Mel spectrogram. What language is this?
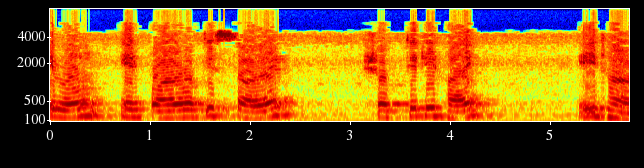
Bangla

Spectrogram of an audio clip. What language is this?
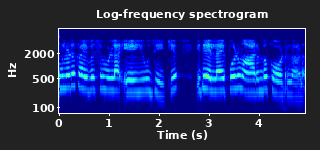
Malayalam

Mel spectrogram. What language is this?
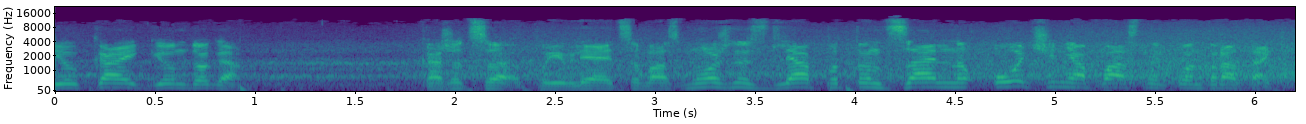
Russian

